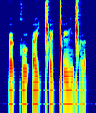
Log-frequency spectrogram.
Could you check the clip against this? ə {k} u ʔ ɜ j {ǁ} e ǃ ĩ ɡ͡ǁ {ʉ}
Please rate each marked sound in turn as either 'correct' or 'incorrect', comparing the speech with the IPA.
correct, correct, incorrect: ə

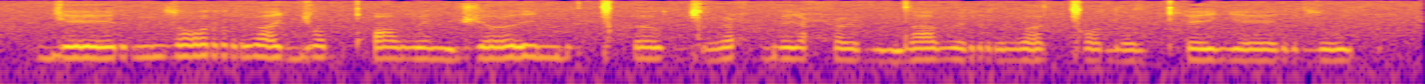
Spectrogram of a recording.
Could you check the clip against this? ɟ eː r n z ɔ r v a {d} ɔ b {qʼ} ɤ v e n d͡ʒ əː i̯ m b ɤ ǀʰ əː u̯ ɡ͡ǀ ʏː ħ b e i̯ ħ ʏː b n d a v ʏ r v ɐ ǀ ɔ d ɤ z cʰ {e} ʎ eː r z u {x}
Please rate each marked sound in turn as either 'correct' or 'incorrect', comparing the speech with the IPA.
incorrect: ɟ, correct, correct, incorrect: ç

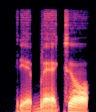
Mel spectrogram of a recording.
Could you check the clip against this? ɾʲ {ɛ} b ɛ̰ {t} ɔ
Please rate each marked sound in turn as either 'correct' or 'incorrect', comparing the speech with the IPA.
incorrect: ɛ̰, incorrect: kʲ

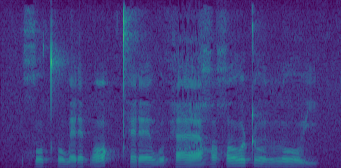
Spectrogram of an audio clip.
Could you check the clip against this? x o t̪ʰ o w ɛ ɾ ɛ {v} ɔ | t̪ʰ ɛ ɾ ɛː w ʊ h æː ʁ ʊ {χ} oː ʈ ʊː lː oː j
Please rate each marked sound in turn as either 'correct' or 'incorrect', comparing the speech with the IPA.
incorrect: b, correct

